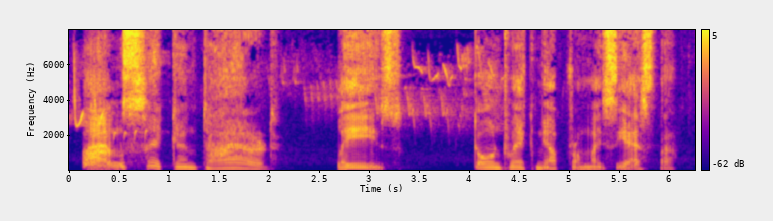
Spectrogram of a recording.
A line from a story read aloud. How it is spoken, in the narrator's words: said in a sleepy voice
